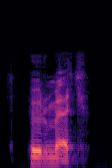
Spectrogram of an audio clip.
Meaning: to bark
- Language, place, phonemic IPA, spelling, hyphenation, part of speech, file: Azerbaijani, Baku, /hyrmæk/, hürmək, hür‧mək, verb, LL-Q9292 (aze)-hürmək.wav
